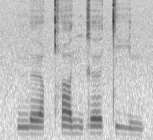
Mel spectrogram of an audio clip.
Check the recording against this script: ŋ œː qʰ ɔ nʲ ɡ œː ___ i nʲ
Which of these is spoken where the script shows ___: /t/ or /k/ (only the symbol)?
t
